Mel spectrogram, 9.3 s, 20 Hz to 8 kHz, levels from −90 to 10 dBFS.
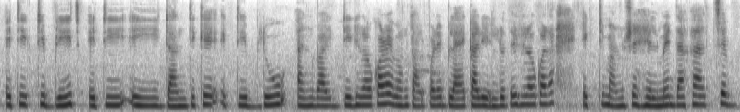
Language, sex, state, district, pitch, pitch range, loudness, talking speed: Bengali, female, West Bengal, Purulia, 220 Hz, 210-235 Hz, -15 LUFS, 175 wpm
